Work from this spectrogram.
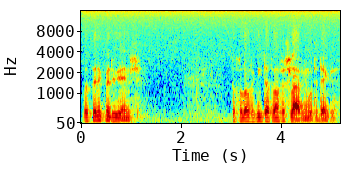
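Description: An actor playing a grave, authoritative male doctor in a radio drama, speaking formally and deliberately. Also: sits low, lively intonation, dark tone. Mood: firm, probing. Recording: narrow, noisy old radio recording.

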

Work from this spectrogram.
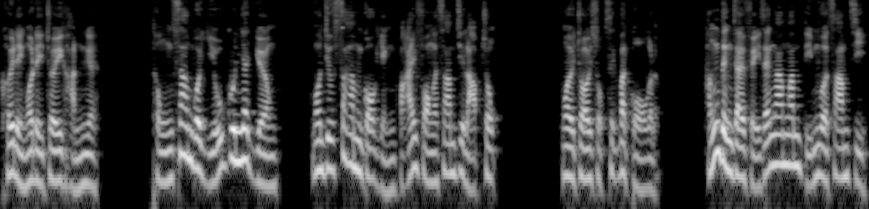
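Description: Guy narrating a dramatic story, mid pitch, first person radio play. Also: lively intonation, moderate pace.

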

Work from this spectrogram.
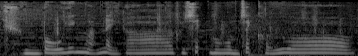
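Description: A woman's voice: medium pitch, fairly even intonation, measured pace, over music, close to an everyday voice. Woman acting a feisty, suspicious young woman. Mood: sneaky, excited. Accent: Hong Kong Cantonese. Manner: blunt, exclamatory, impatient. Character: feisty, suspicious, impulsive young woman turned amateur sleuth. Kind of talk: Hong Kong radio drama acting.

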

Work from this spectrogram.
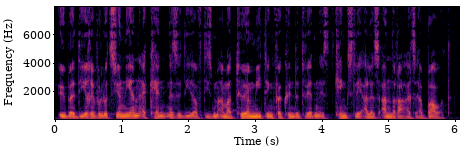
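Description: A man's voice: fairly low pitch, fairly even intonation, fast, slightly rough. A man reading scripted narration for a 1960s radio drama in a formal, documentary-like manner.

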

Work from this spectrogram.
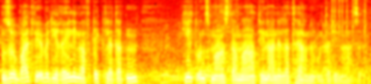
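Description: A man's voice: mid-range voice, a little fast, a little mellow, soft background music, natural voice. A man playing an earnest narrator who recounts a sea adventure in scripted radio play style. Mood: measured.

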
